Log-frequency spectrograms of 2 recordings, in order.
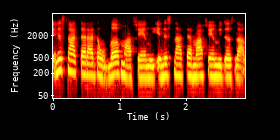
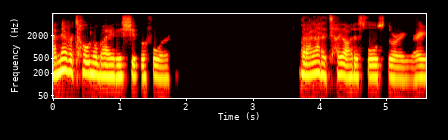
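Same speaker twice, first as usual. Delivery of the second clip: tearful, crying while talking. Starting to tell a story never told anyone before, crying while talking. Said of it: "I can't stop crying".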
